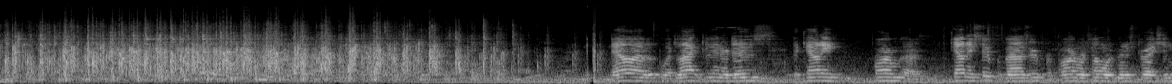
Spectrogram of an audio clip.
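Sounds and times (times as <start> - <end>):
crowd applauding: 0.0 - 5.9
speech: 6.4 - 11.7.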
